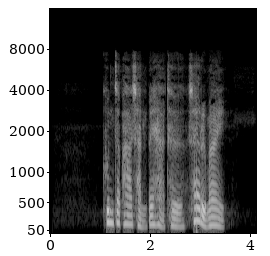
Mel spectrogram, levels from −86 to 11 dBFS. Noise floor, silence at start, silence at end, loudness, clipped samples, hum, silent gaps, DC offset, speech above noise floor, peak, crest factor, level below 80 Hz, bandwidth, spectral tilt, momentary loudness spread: -68 dBFS; 1.05 s; 0.65 s; -20 LUFS; under 0.1%; none; none; under 0.1%; 49 dB; -4 dBFS; 18 dB; -56 dBFS; 8 kHz; -6 dB/octave; 7 LU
